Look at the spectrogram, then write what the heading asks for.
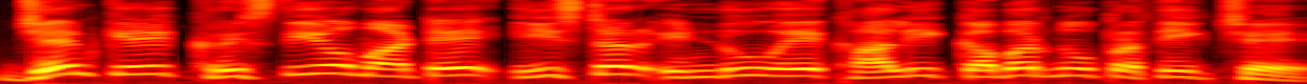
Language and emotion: Gujarati, neutral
